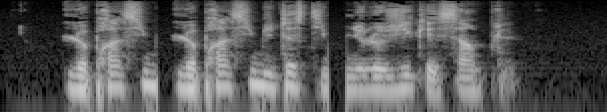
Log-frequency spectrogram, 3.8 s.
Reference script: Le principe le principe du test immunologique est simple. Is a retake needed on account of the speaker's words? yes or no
no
